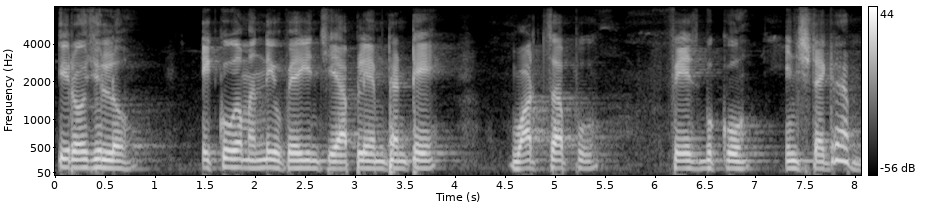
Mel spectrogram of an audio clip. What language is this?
Telugu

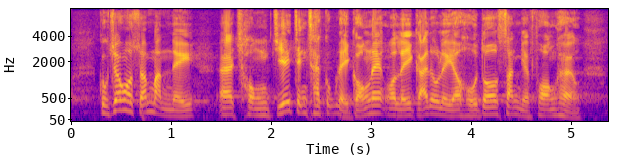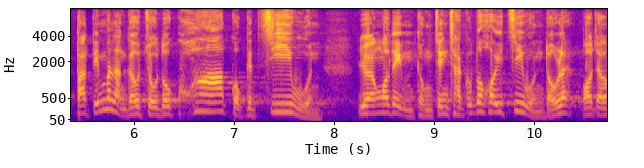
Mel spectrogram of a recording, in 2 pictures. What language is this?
Cantonese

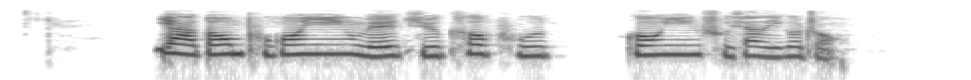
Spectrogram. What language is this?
Chinese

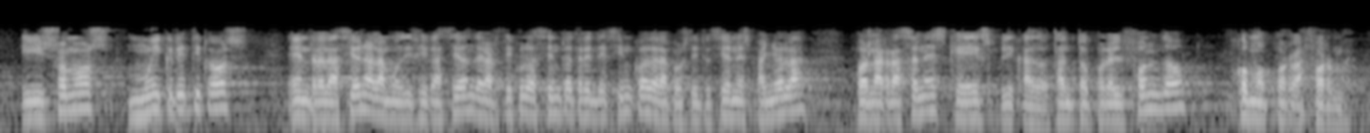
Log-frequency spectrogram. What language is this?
Spanish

